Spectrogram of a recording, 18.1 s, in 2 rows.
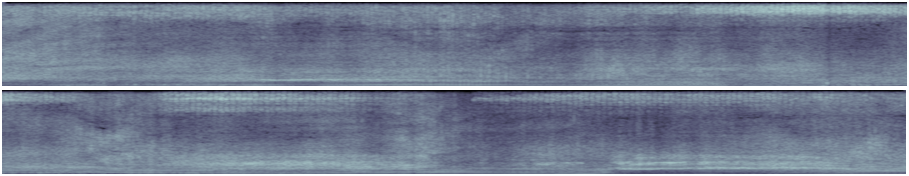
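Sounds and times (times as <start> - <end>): car engine passing by: 3.3 - 15.5.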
